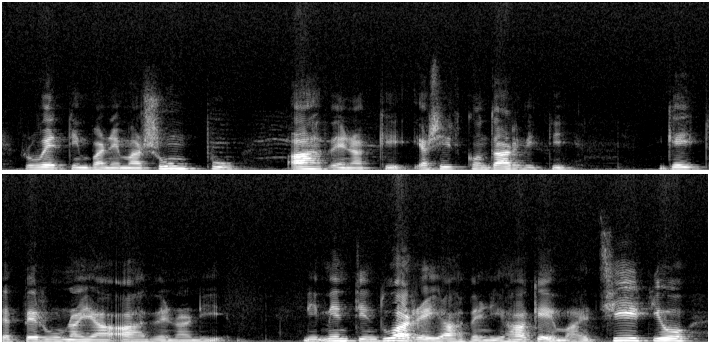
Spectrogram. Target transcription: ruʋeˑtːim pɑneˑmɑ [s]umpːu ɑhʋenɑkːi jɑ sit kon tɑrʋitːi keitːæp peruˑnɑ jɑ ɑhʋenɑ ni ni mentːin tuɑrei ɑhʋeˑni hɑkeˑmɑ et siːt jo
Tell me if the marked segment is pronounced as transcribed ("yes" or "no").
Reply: yes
